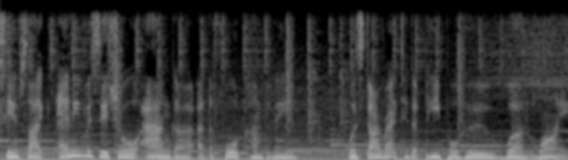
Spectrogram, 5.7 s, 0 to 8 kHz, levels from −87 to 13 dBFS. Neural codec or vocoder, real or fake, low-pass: none; real; 7.2 kHz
